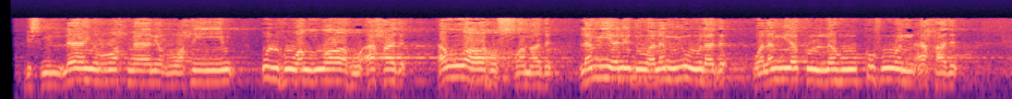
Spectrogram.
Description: المكان: المسجد النبوي الإخلاص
